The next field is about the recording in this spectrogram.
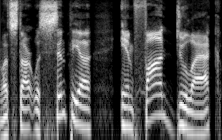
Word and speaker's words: Fond du Lac: There's no J in Fond Thank you.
